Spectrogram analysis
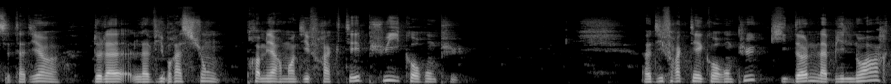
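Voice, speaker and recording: A man talking at home in a loose spiritual monologue, wandering off track and restarting often. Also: mid-range voice. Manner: digressive, many restarts and fillers, addresses listener as tu. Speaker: spiritual speaker. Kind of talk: rambling spoken monologue. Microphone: handheld phone or basic mic.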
